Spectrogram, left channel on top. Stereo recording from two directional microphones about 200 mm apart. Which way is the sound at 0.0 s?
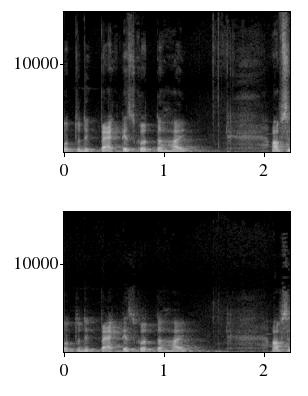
50° left (ahead or behind).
